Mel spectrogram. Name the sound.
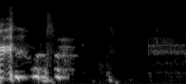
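sneeze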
